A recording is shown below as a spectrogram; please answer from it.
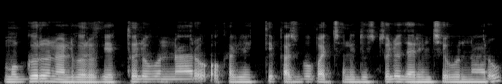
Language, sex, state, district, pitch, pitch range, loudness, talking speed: Telugu, male, Telangana, Komaram Bheem, 115 Hz, 115-125 Hz, -18 LUFS, 130 wpm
